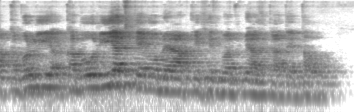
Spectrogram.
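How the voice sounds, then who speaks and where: There is audible room echo as a man speaks. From Punjab, Pakistan. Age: old. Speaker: retired imam and religious teacher. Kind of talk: religious instruction.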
